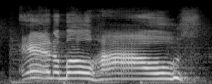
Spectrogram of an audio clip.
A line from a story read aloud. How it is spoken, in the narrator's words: One guy just kept yelling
